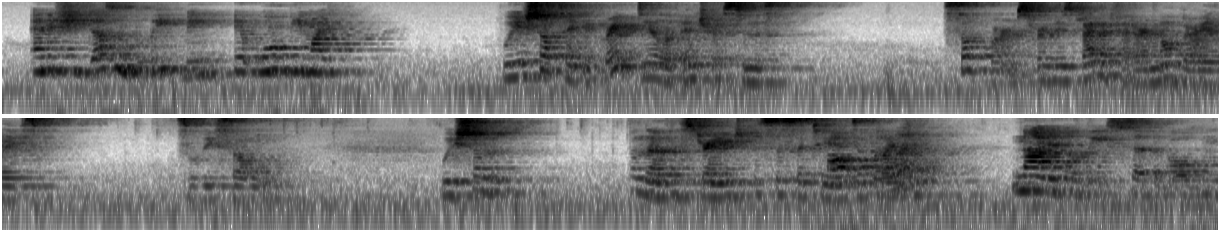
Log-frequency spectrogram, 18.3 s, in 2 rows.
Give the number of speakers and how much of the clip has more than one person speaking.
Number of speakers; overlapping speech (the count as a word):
two, about 5%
